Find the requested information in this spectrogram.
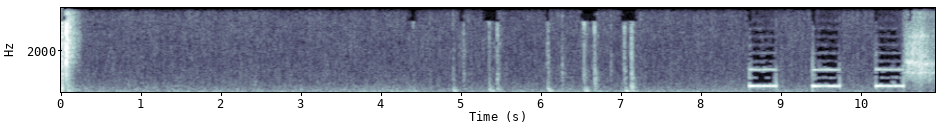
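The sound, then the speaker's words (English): Telephone busy signal on an engaged line: three evenly spaced, steady tone beeps near the end, the last running to the close, preceded by quiet line hiss and a few faint scattered clicks. “The line's engaged.”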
